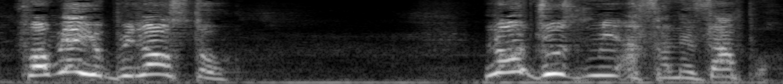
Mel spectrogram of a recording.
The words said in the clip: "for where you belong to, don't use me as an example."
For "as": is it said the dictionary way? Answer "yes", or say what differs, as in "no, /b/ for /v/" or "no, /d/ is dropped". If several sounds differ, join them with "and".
no, /s/ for /z/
